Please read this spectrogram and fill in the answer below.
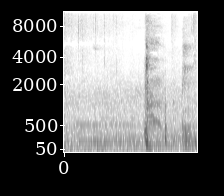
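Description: A person coughing: one sharp, loud cough a little past a second in, followed by a smaller one.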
